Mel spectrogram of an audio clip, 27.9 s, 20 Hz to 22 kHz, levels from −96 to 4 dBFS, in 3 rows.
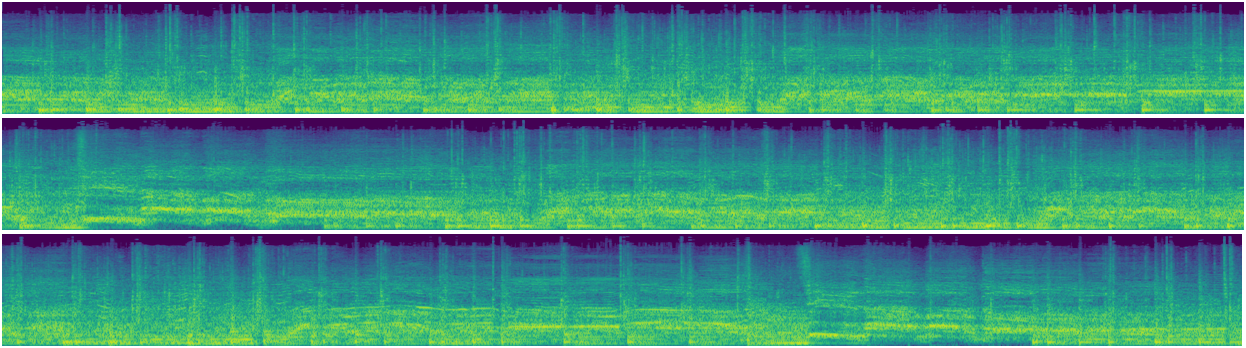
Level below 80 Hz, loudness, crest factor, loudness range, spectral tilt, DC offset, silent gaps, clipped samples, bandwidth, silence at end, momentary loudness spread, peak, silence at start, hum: -38 dBFS; -11 LUFS; 10 dB; 1 LU; -6 dB/octave; under 0.1%; none; under 0.1%; 15 kHz; 0 s; 1 LU; 0 dBFS; 0 s; none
